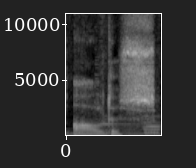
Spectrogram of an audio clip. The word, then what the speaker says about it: Aldous: Aldous. So some say it more as Aldous, others more as Aldous.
